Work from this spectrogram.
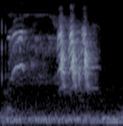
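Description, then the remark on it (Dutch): A bird's short call as it flies over a house: a thin, high whistle followed by three quick, bright, buzzy notes in a rapid run, over a faint low rumble and with no voices. “Ja, dat is het geluid zeg maar, wat ze maken als ze over het huis vliegen.”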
